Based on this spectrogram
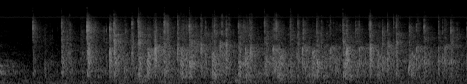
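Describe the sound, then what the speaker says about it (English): An audience at a county extension livestream event gives a round of applause, dense overlapping hand claps building quickly and holding steady, moderately close and fairly lively. "You all deserve a round of applause."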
